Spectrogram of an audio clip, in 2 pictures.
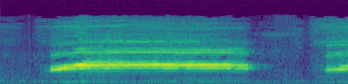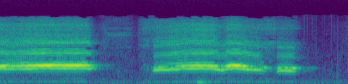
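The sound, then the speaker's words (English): A freight train whistle sounding three long, steady chord-like blasts of about two seconds each, separated by short gaps. The last blast is slightly shorter and breaks briefly near its end. Loud and clear, with no talking. “Freight train.”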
